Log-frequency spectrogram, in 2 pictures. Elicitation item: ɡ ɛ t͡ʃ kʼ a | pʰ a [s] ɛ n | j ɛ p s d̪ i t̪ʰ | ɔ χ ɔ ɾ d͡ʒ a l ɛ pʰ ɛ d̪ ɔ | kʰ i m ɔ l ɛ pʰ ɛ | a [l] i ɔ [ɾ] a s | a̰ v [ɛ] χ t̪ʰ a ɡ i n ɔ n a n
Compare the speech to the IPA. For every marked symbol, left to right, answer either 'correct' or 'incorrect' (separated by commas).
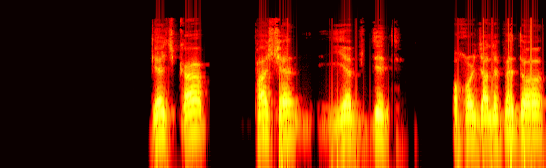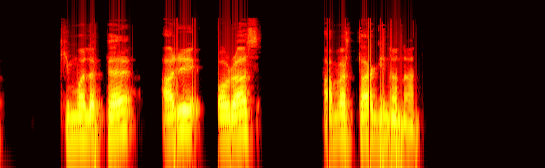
incorrect, incorrect, correct, correct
